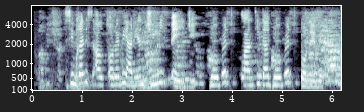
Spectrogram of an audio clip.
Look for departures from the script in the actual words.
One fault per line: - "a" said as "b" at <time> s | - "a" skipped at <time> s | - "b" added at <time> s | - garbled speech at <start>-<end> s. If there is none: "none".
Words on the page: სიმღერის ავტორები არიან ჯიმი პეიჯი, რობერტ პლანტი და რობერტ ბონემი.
none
